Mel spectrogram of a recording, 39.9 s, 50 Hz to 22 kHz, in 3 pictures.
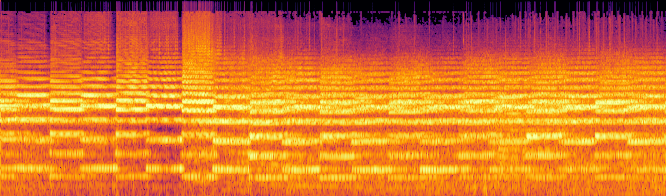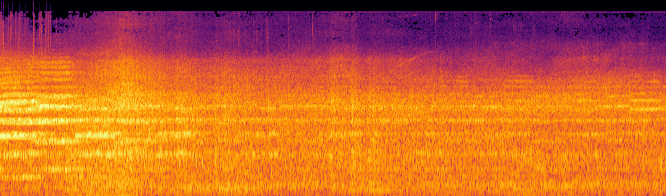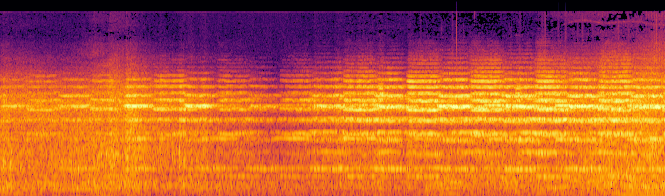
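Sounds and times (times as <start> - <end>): street traffic noise: 0.0 - 39.9
two-tone fire engine sirens: 0.0 - 39.9
vehicle rushing past: 11.1 - 30.2, 34.4 - 39.9.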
